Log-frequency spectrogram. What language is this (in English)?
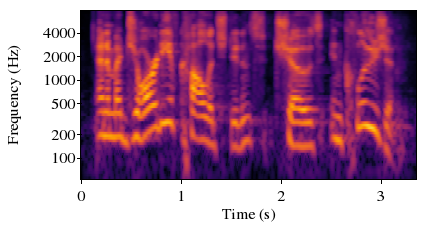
English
